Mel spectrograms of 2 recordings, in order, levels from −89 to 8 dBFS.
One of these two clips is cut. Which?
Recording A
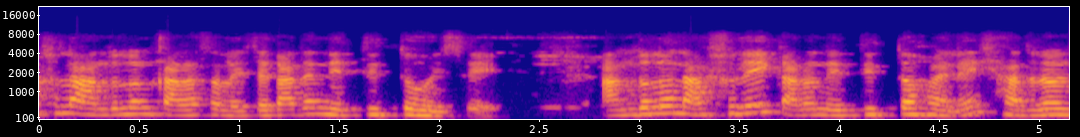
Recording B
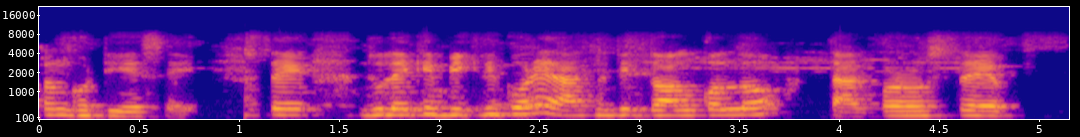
B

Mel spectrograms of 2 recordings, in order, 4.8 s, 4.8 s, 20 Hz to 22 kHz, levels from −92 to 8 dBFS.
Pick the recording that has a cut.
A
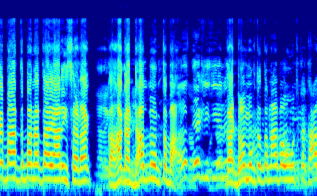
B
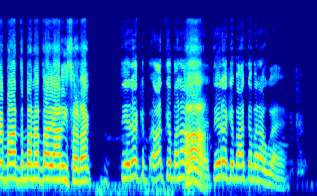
A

